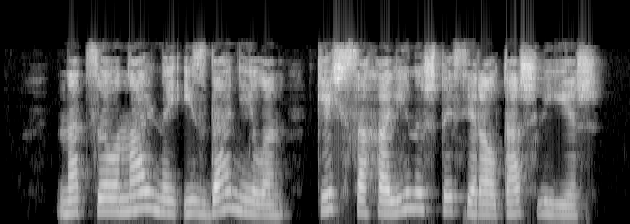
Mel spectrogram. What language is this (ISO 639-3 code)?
chm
